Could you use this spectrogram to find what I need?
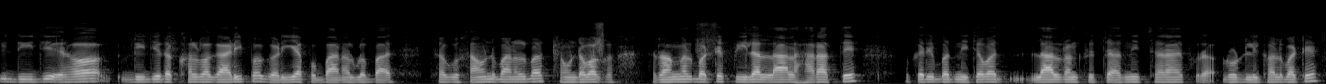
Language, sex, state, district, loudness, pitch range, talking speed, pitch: Bhojpuri, male, Uttar Pradesh, Ghazipur, -26 LUFS, 110-120 Hz, 165 wpm, 115 Hz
